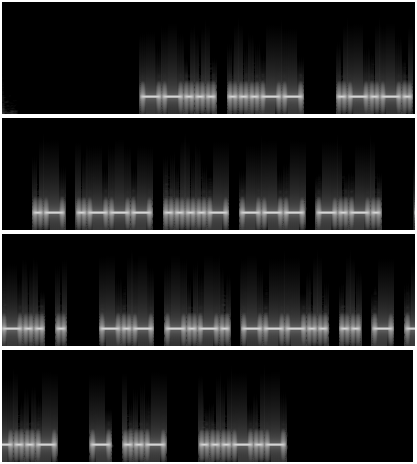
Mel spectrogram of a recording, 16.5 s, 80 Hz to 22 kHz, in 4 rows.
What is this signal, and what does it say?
Morse code, heard as a keyed tone, about 22 wpm, 700 Hz. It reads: 73 <AR> AJ4OC DE KC8ITX TU <SK>
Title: Practice QSO - Exchange 4 - Ending - 22wpm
